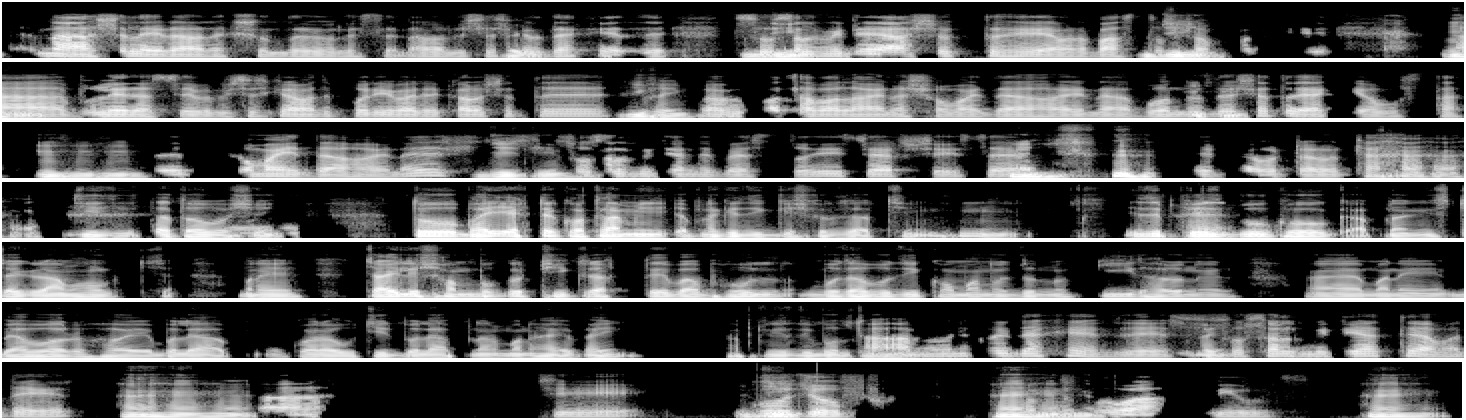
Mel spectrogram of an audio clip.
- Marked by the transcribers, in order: static; chuckle
- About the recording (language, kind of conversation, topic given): Bengali, unstructured, সোশ্যাল মিডিয়া আমাদের সম্পর্ককে কীভাবে প্রভাবিত করে?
